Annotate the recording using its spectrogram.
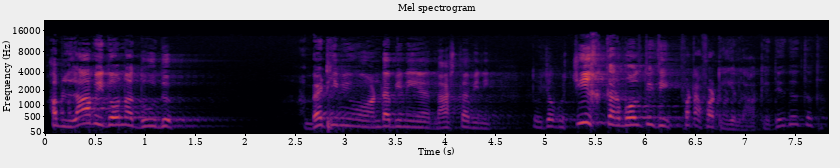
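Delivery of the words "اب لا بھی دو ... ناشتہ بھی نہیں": high, loud scolding yell; mother's shout. Retold or imitated. Preacher imitates a mother yelling at her husband, high angry shout. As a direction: nag him loudly like a fed-up wife. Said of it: "یہ چیخ کر بولتی تھی ماں".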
